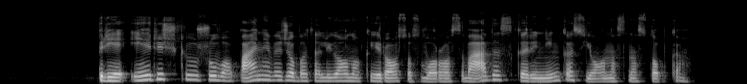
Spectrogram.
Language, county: Lithuanian, Telšiai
